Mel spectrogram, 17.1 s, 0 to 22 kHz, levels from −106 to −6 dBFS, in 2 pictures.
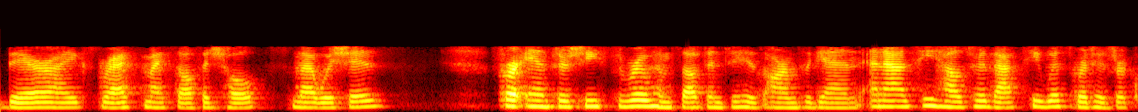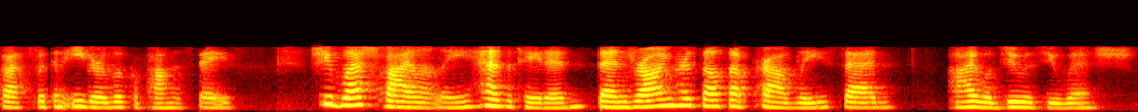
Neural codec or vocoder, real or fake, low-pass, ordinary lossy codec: codec, 24 kHz, 0.5 kbps, DualCodec; fake; 7.2 kHz; AAC, 16 kbps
